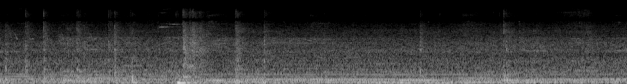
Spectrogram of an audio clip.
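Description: Rear-loader garbage truck's diesel engine running steadily at idle with a low hum, and a sharp knock about two seconds in.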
